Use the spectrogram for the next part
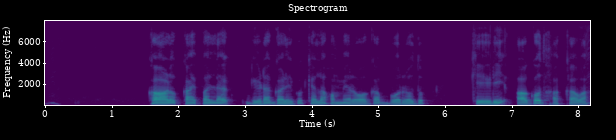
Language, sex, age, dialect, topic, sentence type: Kannada, male, 25-30, Dharwad Kannada, agriculture, statement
